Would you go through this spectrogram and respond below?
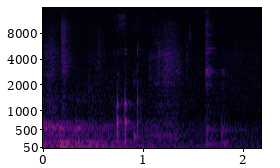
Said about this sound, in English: Such thunderous sounds you make. My bad. I was grabbing my water.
